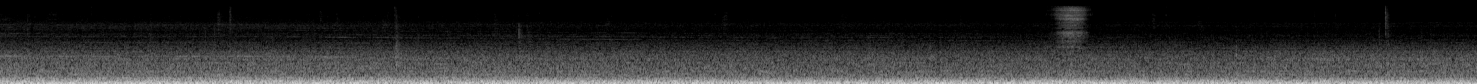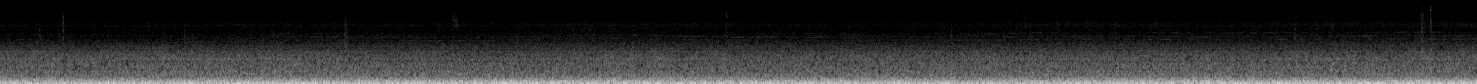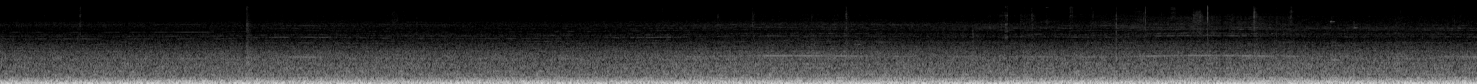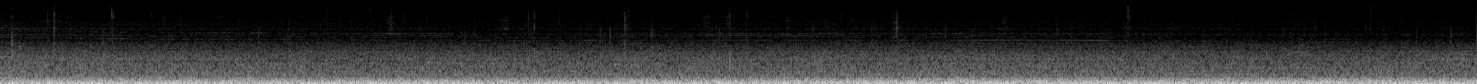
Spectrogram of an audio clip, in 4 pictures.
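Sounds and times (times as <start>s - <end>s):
rushing air: 10.5s - 10.9s
jet engines rumbling: 29.5s - 59.0s.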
